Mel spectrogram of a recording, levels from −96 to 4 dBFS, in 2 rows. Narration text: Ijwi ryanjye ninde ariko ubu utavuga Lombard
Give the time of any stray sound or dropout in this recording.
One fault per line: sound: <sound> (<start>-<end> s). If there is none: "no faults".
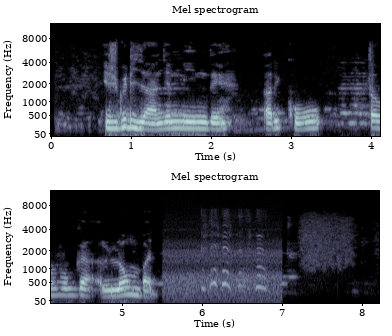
sound: laugh (6.0-6.8 s)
